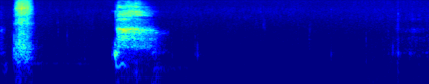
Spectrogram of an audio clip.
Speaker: Sneeze. Phew. I gotta sneeze. Phew. Phew. Sneeze. Phew.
